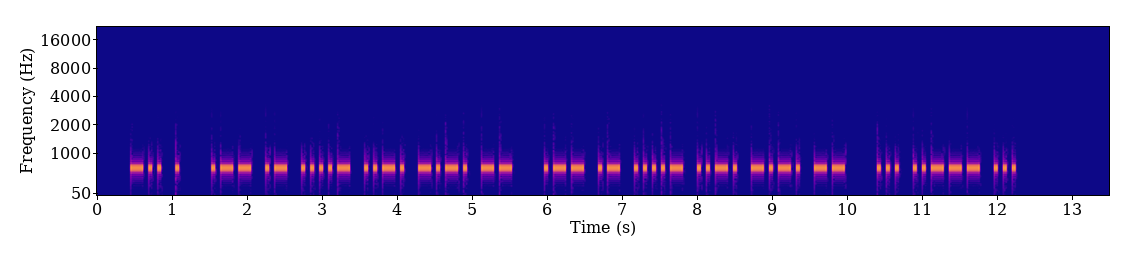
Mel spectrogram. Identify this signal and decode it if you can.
Morse code, heard as a keyed tone, about 20 wpm, 650 Hz. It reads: DE WA4FCM WA4FCM S2S
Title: SOTA QSO Practice 20wpm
